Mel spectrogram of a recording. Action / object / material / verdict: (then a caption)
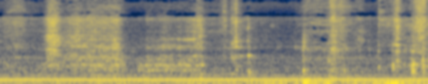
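scrape / small rigid cardboard box / cardboard / none. A small, rigid, printed cardboard Coca-Cola/Timex watch gift box with a striped sleeve is held hollow in both hands while fingertips and nails scratch and rub its flat faces. Soft, dry rasping and rubbing continue over a steady low hum, with three slightly louder scratches standing out near the end.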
